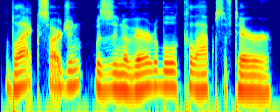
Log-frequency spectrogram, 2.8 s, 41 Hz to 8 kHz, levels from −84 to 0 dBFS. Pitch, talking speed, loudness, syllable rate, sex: 125 Hz, 215 wpm, -18 LUFS, 6.6 syllables/s, male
